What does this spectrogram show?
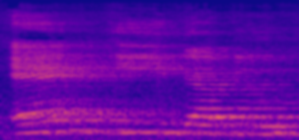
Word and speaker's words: knew: This N-E-W new, K-N-E-W new. Both are pronounced as new.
